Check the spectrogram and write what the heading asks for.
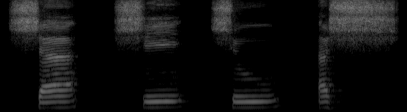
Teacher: Jadi shin ini menyebar udaranya di seluruh mulut ketika mengucapkan huruf. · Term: tafasyi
